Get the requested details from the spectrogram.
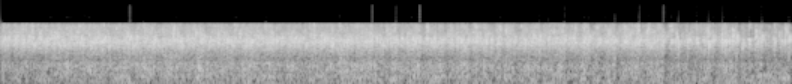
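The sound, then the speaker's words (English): A large crowd gives a standing ovation, applauding loudly and continuously, hundreds of hands clapping in a dense, steady roar that fills the room for the full length without letting up. “Standing ovation.”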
